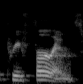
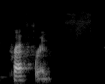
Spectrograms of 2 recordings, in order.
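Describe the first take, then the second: First: The stress is on the second syllable. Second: The stress is on the first syllable. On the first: The speaker calls it wrong. "we don't say preference" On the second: The speaker calls it right. "we say preference"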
